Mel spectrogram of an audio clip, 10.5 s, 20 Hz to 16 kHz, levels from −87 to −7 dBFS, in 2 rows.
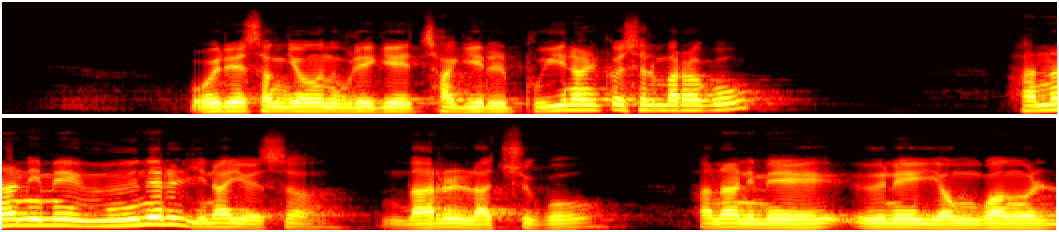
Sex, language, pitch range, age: male, Korean, 125-170 Hz, 40-59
